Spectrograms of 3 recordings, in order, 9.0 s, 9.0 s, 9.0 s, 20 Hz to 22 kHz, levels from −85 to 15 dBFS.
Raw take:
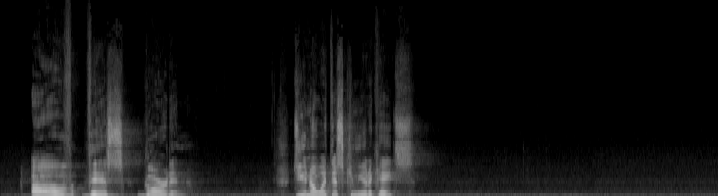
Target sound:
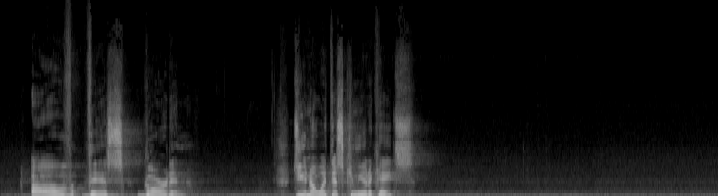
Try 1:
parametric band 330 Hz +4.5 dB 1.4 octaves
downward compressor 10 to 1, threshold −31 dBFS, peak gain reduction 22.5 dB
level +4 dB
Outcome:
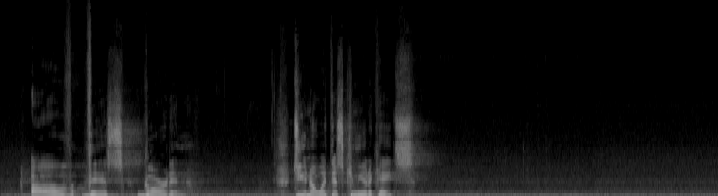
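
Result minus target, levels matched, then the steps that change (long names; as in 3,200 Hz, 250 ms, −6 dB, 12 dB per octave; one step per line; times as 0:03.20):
downward compressor: peak gain reduction +10 dB
change: downward compressor 10 to 1, threshold −20 dBFS, peak gain reduction 12.5 dB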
